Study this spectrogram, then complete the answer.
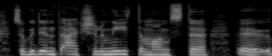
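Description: A woman talks at a medium pitch and a moderate pace. The recording is very clean with a silent background and a dry, close sound with no echo. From Sweden. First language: Swedish. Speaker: radio commentator. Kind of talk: interview. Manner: animated; halting.

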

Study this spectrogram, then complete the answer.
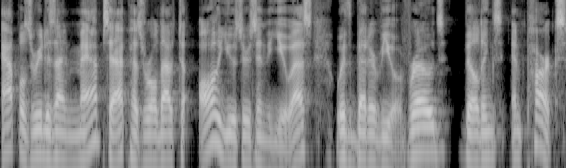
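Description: Against a quiet background, a man with a medium pitch and an unremarkable speaking voice talks at a fairly quick pace with ordinary pitch variation. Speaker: tech news host. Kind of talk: news reading, scripted headlines bulletin. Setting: studio. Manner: formal, steady and brisk; even, neutral delivery.

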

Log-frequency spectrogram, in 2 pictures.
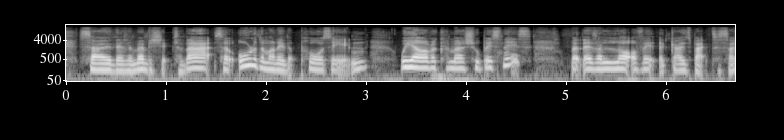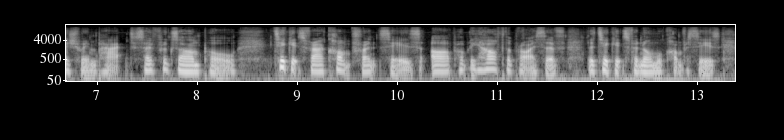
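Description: On a very clean recording with a silent background, a woman speaks very fast in a London accent. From London, Hackney. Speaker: founder of a women's networking business. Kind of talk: interview.

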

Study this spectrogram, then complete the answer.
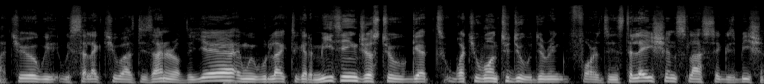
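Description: A man speaks with a French accent at a medium pitch. His pace is fairly quick and his pitch varies in an ordinary way. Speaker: designer, designer of the year. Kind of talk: interview conversation.

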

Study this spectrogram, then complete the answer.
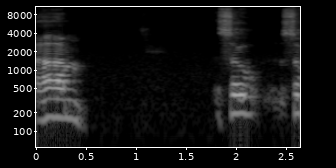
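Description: A man talks with a fairly bright tone at a fairly high pitch.

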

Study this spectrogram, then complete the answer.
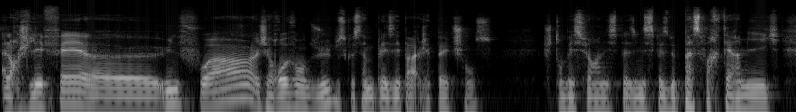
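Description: A man's very deep, low voice moves fairly quickly with ordinary pitch variation, recorded very cleanly against a silent background. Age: 30s. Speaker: parking investor and entrepreneur. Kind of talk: casual interview.

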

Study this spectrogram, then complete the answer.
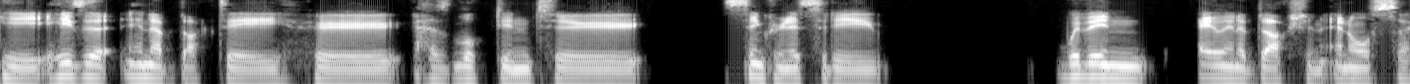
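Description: Recorded very cleanly with a silent background and a dry, close sound with no echo, a man uses a plain, everyday voice at fairly low pitch, moderate pace and fairly even intonation. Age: 20s. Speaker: paranormal podcaster. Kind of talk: casual chat.

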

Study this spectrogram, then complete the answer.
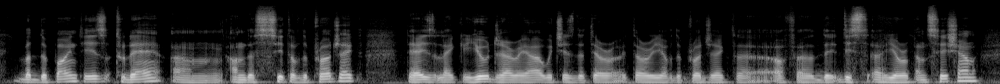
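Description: In a French accent, a man speaks at a fairly low pitch with a dark, mellow tone. He keeps a moderate pace. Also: ordinary pitch variation. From France. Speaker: architect. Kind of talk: interview. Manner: halting.

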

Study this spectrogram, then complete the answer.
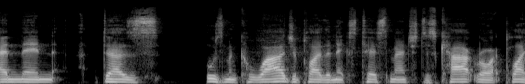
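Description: Speaking in an Australian accent, the voice moves at a fairly slow pace with a monotone, flat intonation. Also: man, medium pitch for a man. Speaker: cricket podcast host. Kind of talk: casual chat.

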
